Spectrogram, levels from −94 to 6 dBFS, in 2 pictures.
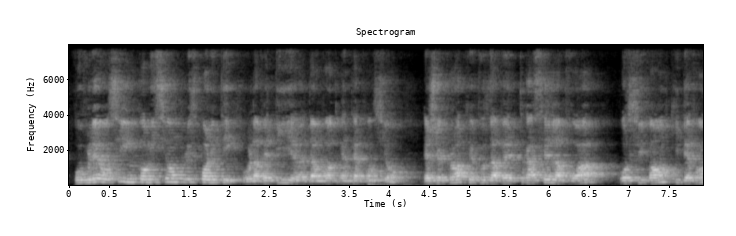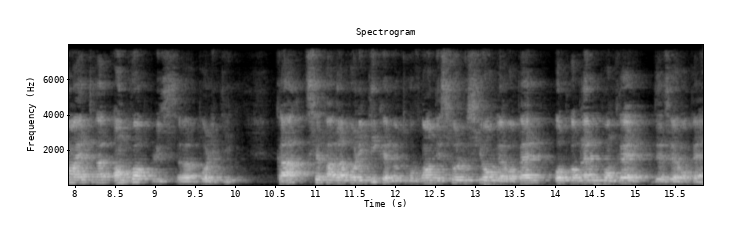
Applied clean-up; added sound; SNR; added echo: neural separator model SepFormer DNS4.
